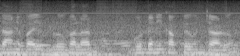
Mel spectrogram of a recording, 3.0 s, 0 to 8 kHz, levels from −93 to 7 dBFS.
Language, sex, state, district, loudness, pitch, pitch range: Telugu, male, Telangana, Mahabubabad, -16 LUFS, 125 Hz, 115-130 Hz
